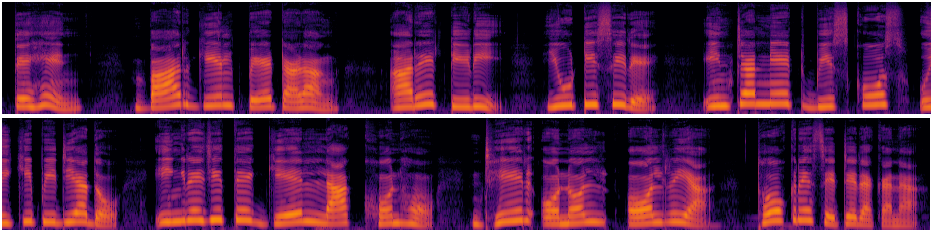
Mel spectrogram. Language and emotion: Santali, neutral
